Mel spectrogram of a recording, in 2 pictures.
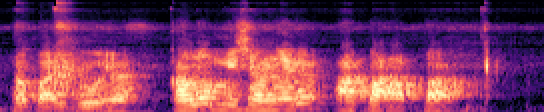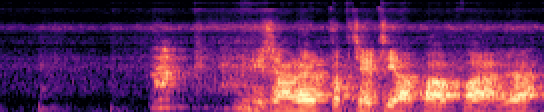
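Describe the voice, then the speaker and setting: A man's voice: fairly high pitch, normal speed. A man preaching and telling a personal testimony in a loose, repetitive way. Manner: loose, repetitive talk with many fillers. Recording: echoey room.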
